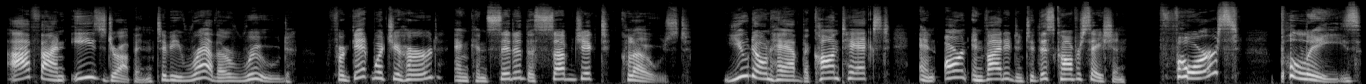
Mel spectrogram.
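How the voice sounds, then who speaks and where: Game role: middle-aged mother, proud and anxious, defensive, lively swooping delivery, close dry sound. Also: fairly high pitch, measured pace, no echo, heavily acted. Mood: defensive, indignant. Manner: defensive, theatrical, emotionally expressive. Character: proud, anxious Southern mother guarding family secrets. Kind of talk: video game voice acting.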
